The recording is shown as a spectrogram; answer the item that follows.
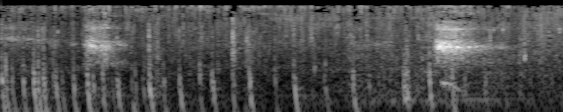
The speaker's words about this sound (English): He's bulky, black, and broad at the withers. And his hooves are massive, verging on the cart horse scale. Yeah, and his canter is off, true, but his neck is thick. And maybe there's some Morgan horse back there somewhere in his pedigree.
